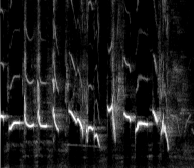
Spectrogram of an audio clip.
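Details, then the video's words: Domestic Oriental magpie-robin pouring out a quick, continuous series of bright whistled notes and downward slurs, about a dozen phrases in under four seconds, fading at the end. "PANCINGAN CEPAT PAGI SIANG MALAM KACER RUMAHAN CEPAT GACOR"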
